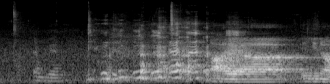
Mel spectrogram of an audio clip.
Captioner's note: laughing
